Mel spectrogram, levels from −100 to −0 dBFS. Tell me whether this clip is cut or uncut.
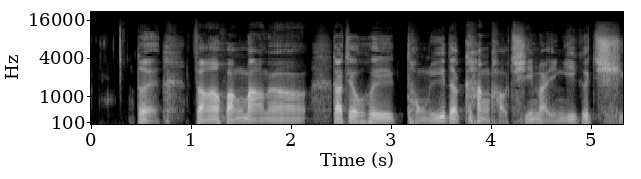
cut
